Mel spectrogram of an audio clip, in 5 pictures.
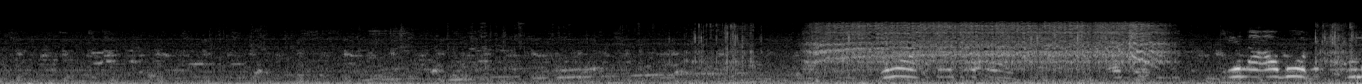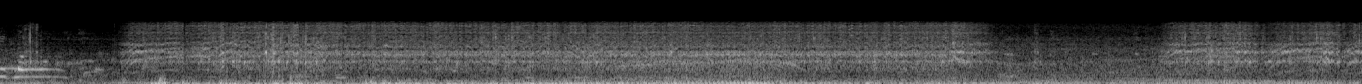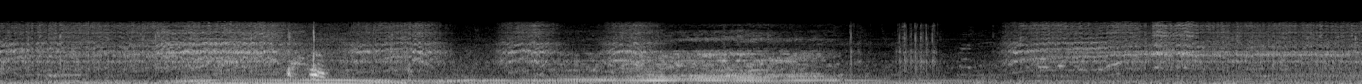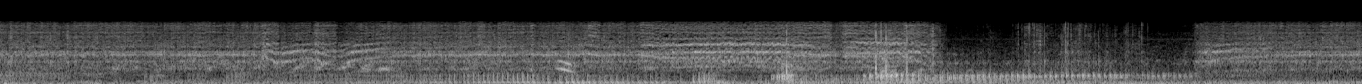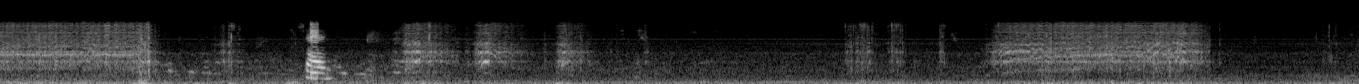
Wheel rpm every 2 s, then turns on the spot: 0, 0, 10, 110, 190, 20, 20, 190, 200, 200, 200, 20, 100, 170, 120, 60, 30, 10, 110, 200, 200, 160, 190, 200, 170, 10, 130, 150, 10, 30, 10, 10, 150, 10.
34-36 50-52 66-68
